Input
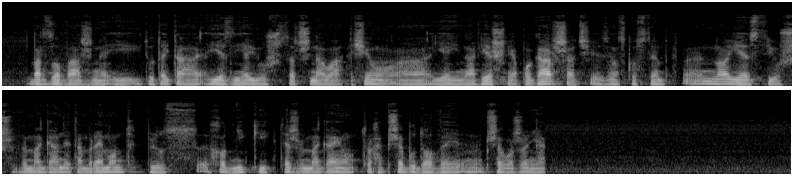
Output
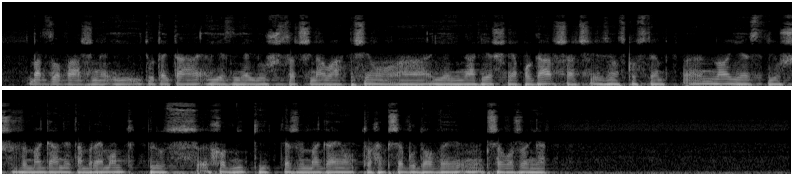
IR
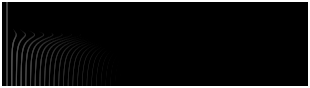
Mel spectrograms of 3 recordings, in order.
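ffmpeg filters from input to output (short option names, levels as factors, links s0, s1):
-filter_complex "[0:a]asuperstop=centerf=2200:order=12:qfactor=1.7,asplit=2[s0][s1];[s1]adelay=144,lowpass=f=4500:p=1,volume=0.106,asplit=2[s2][s3];[s3]adelay=144,lowpass=f=4500:p=1,volume=0.46,asplit=2[s4][s5];[s5]adelay=144,lowpass=f=4500:p=1,volume=0.46,asplit=2[s6][s7];[s7]adelay=144,lowpass=f=4500:p=1,volume=0.46[s8];[s2][s4][s6][s8]amix=inputs=4:normalize=0[s9];[s0][s9]amix=inputs=2:normalize=0,acompressor=threshold=0.0178:ratio=4,equalizer=f=150:w=1:g=-11,agate=range=0.355:threshold=0.00501:ratio=16:detection=peak,asubboost=boost=11:cutoff=71,volume=2.51"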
